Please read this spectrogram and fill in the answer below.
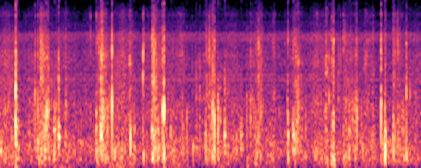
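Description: Footsteps crunching in snow, an uneven run of steps, a few each second.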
